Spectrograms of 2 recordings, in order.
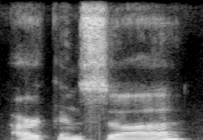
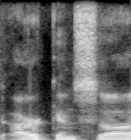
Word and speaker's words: Arkansas: And it's interesting because because Arkansas is arc and Kansas. And Arkansas is pronounced differently than Kansas, which is which is interesting.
